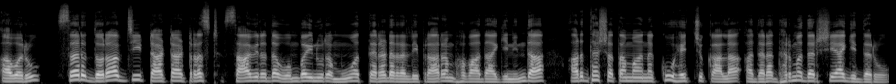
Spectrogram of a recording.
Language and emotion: Kannada, neutral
